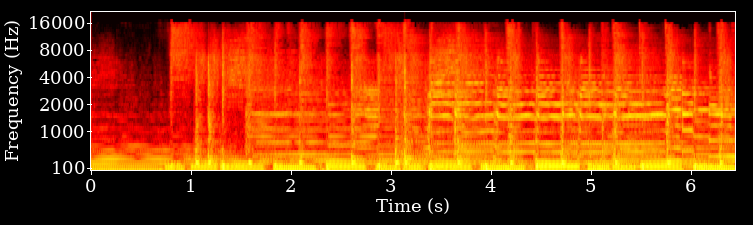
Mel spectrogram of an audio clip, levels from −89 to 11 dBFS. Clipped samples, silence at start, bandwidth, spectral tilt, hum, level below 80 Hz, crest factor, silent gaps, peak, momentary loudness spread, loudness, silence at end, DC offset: under 0.1%; 0 s; 17 kHz; -4.5 dB/octave; none; -22 dBFS; 16 dB; none; 0 dBFS; 7 LU; -15 LUFS; 0 s; under 0.1%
